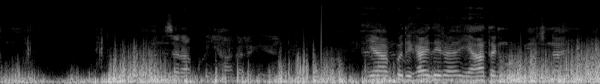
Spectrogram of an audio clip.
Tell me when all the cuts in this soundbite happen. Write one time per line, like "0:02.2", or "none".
0:03.2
